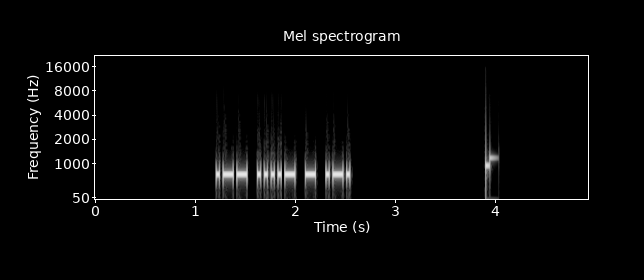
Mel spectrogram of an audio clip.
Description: Morse code, heard as a keyed tone, about 34 wpm, 700 Hz. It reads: W4TR
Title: USA Call Signs - 4 Characters - 2x Character Spacing - 35wpm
